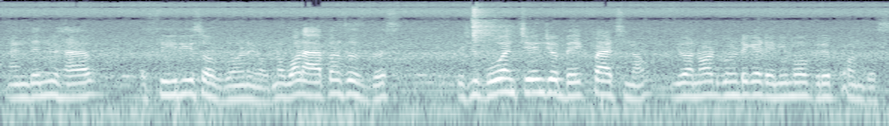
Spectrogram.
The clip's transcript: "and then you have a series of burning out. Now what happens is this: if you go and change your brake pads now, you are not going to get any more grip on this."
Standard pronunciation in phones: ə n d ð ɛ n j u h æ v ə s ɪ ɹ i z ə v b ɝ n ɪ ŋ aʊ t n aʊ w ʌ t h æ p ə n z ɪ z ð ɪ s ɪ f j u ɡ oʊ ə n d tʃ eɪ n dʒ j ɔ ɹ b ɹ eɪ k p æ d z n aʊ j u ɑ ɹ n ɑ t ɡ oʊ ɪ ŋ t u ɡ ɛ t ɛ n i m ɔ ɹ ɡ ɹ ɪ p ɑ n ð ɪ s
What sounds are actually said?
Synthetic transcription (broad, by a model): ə n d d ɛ n j u h æ v ə s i ɹ i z ə v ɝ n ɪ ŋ aʊ t n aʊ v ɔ t h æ p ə n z ɪ z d ɪ s ɪ f j u ɡ oʊ ə n d tʃ eɪ n dʒ j ɔ ɹ b eɪ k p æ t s n aʊ j u ɑ ɹ n ɑ t ɡ oʊ ɪ ŋ t u ɡ ɛ t ɛ n i m ɔ ɹ ɡ ɹ ɪ p ɑ n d ɪ s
